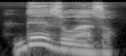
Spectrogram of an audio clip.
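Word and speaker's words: oiseaux: في الجمع نضيف إكس ولكن هذا إكس لا تنطق نضيفه فقط للدلالة على الجمع إذا نقول أن وازو في الجمع نقول ديز وازو إذا نقول طيرون ثم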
